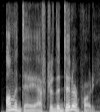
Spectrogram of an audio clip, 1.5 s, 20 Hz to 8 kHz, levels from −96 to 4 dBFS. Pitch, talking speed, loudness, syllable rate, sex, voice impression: 135 Hz, 280 wpm, -17 LUFS, 7.7 syllables/s, male, masculine, adult-like, thick, tensed, powerful, hard, raspy, cool, intellectual, friendly, wild, lively, kind, slightly modest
